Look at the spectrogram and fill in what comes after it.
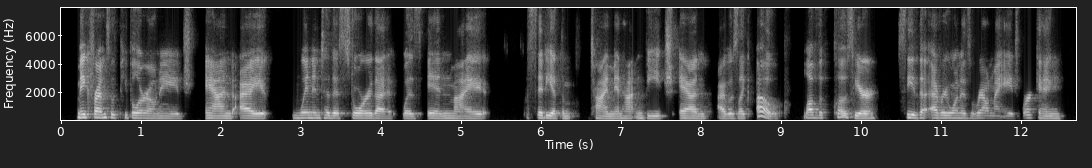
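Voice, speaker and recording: This is a plain, everyday voice from a woman, fairly low in pitch. She keeps a moderate pace and fairly even intonation. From Canada, Vancouver. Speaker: advertising producer and art director. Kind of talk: casual interview.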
